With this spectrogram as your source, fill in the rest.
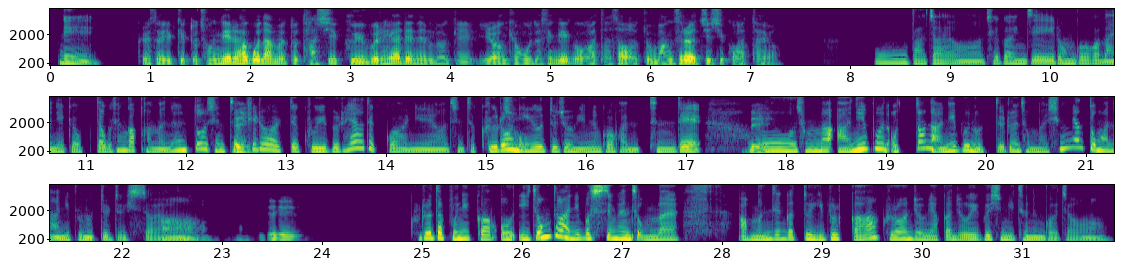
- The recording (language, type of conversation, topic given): Korean, advice, 집 안 물건 정리를 어디서부터 시작해야 하고, 기본 원칙은 무엇인가요?
- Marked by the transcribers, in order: none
